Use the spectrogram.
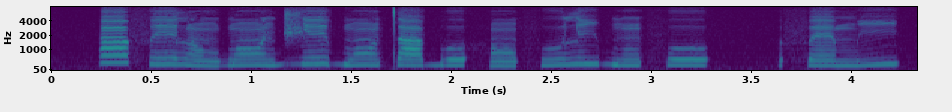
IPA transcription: a˦ f e˧ l ɔ̃˨ ɡ͡b ɔ̃˧ d͡ʒ e˦ b ɔ̃˧ t a˧ b o˧ h ɔ̃˨ f u˨˦ l i˦ b ũ˧ f o˦ | f ɛ˨ m i˨˦

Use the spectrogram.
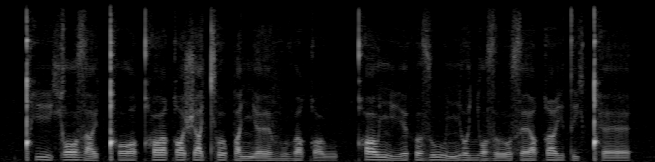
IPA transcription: ǃʰ iː˦˨ ç ɔː˦ z a˨ e̯ ǃʰ ɔː˧ qʰ u˧ e̯ q ɔ˧ ʃ a˧ cʰ ɤ˧ p a˧ ɲ ɛː˨˦ v u˧ ð ɤ˦˨ q uː˨ | qʰ oː˦ ɲ iː˨˦ e̯ θ ɤ˧ z uː˦˨ ɲ ɤ˦ ʎ ɔ˧ z ɤ˨˦ o̯ s ɛː˧ q iː˦ t i˧ ç ǃʰ ɛː˧

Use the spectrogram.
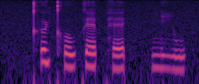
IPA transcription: kʰ ɵ˥ ɥ kʰ o˨˥ w k ɛː˨˥ p̚ h ɛː˨˥ k̚ | n̪ iː˨˩ w

